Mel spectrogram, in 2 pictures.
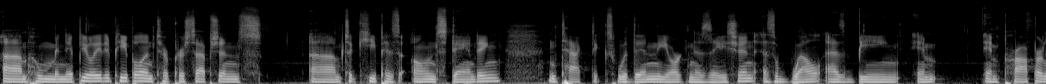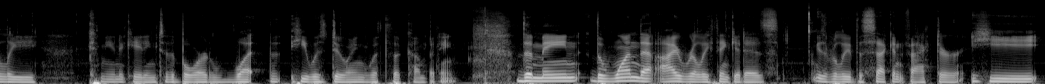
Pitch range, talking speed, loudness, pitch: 115-135 Hz, 145 wpm, -22 LUFS, 120 Hz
